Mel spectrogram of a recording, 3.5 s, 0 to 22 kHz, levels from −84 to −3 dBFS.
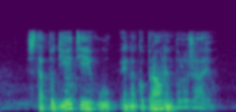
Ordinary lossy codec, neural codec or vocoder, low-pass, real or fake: AAC, 48 kbps; none; 7.2 kHz; real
